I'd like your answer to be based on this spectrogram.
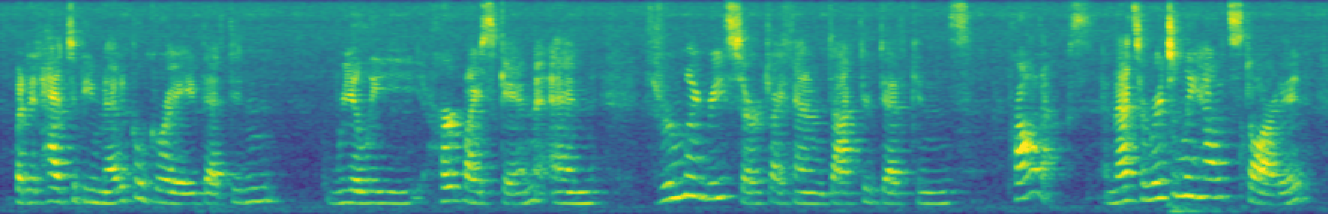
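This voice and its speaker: A woman with an American accent speaks at a fairly slow pace and medium pitch, with noticeable background noise and audible room echo. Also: ordinary pitch variation. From New York City. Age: 60s. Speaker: patient giving testimonial. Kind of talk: interview testimonial.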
